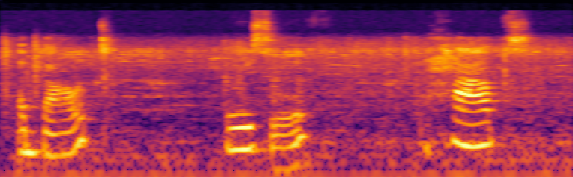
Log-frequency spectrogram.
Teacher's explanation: the final syllable is stress in about, receive, perhaps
